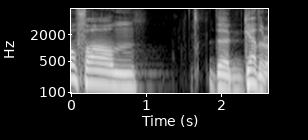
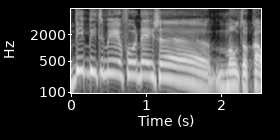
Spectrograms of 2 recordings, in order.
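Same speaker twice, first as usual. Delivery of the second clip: auctioneer; 9 semitones higher than usual. Retold or imitated. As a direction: call out bids like an auctioneer. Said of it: "ging net doen of we".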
